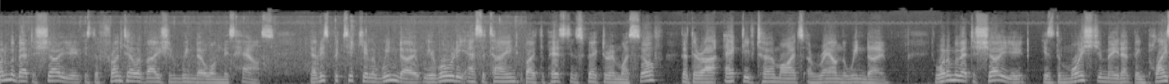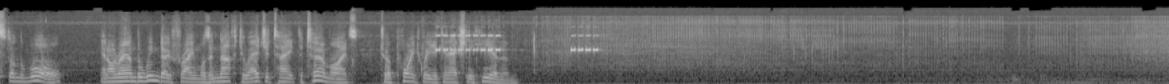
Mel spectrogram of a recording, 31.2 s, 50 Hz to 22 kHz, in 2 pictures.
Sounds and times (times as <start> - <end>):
Speech: 0.0 - 22.5.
